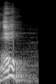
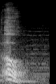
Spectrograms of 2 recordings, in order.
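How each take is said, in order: First: It is said at a higher pitch. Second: It is said at a lower pitch.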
